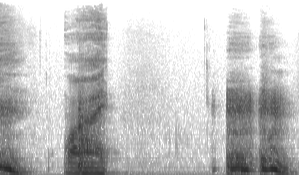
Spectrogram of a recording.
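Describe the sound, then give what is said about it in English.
Throat clearing by a speaker with a frog in the throat, heard as a few rough, voiced rasping bursts separated by quiet gaps. “Frog in the throat.”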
